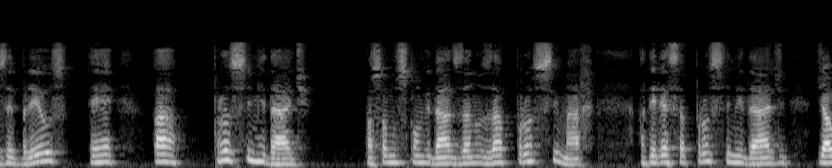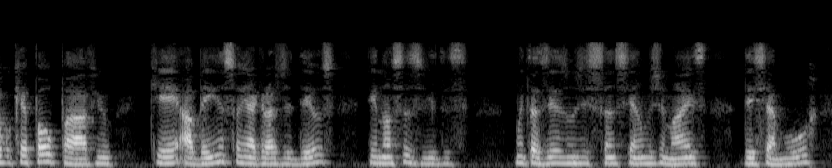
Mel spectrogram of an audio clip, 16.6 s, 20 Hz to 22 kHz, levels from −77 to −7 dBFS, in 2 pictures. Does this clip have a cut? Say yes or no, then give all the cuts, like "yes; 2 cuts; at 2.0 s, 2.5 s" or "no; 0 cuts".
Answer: no; 0 cuts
